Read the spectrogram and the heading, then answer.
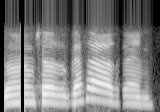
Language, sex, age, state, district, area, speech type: Kashmiri, male, 45-60, Jammu and Kashmir, Budgam, urban, conversation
